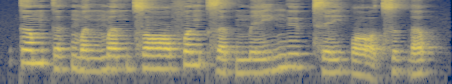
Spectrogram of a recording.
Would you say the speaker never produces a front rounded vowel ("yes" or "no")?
no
